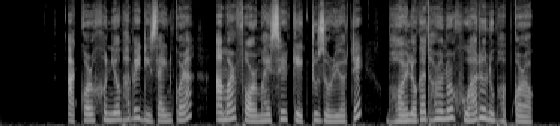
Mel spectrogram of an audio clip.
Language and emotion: Assamese, fearful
